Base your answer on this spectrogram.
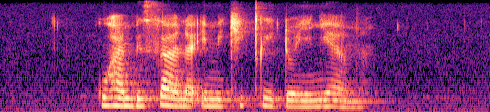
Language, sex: Swati, female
